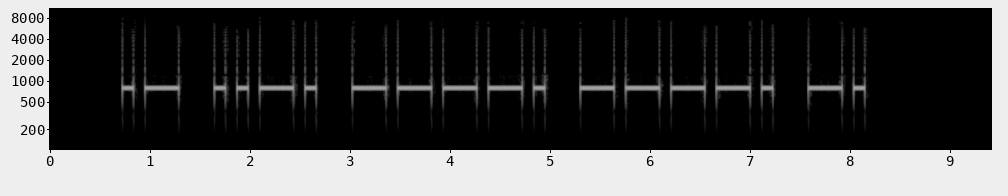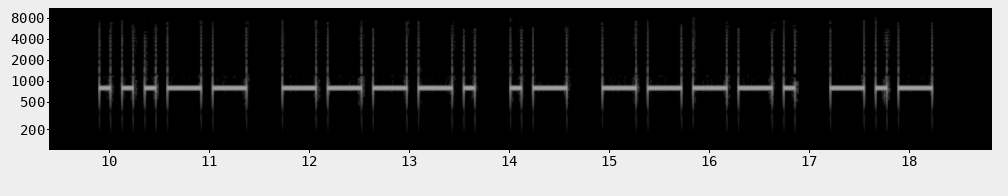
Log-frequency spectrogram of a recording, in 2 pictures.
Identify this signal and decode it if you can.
Morse code, heard as a keyed tone, about 10 wpm, 800 Hz. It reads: AF99N 39A9K
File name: LEZIONI / 7 GF9Z / 7 GF9 10wpm 2747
